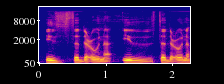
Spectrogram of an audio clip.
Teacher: كاذ تدعو فهمست الذال فصارت كانها ثا اذ تدعون اذ تدعون فالدال مجهور والتاء بعدها مهموسه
